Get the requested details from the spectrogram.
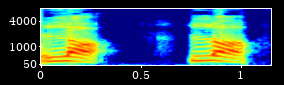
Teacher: ল যখন উচ্চারণ করব তখন ফুসফুস থেকে যে বাতাসটা আসতেছে এটা জিভের 2টা পাশ থেকে বের হয়ে যাচ্ছে। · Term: পার্শ্বিক ধ্বনি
